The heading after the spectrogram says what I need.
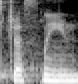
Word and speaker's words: Justine: again my name is justine my name is pronounced like just lean on me and a little bit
